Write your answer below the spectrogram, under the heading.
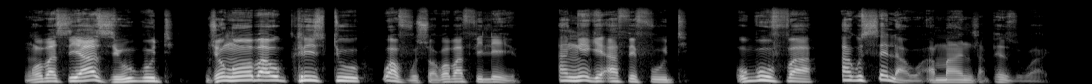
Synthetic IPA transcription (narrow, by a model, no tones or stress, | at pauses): ŋɔβasijaziuɣutʰi̥ | nd͡ʒʱɛŋɔβaukʰris̬tʼu | wavuswaɣwaβafilɛjɔ | aŋɛɣɛʔafɛfuːtʰi̥ | uɣufaː | ɣusɛla̰wɔ̰ʔa̰mand͡ɮʱapʰezuɣwa̰ːkʰɛ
